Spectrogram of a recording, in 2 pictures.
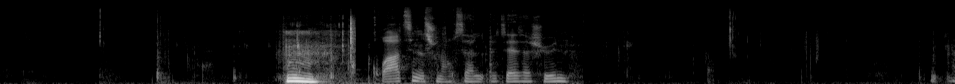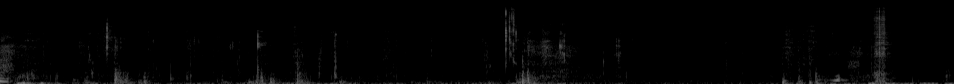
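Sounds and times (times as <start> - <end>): chewing crunch: 1.0 - 3.7, 5.8 - 19.0
wet chewing clicks and smacks: 5.8 - 17.4.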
